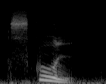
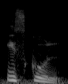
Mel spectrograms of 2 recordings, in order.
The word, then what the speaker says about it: school: to america for example the word which is school there are two syllables school school but in in places like up bihar jharkhand they add another syllable they pronounce this as ischool wherever there is a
